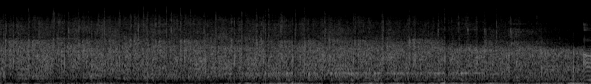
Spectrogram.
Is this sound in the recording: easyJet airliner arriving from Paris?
no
